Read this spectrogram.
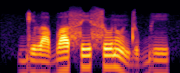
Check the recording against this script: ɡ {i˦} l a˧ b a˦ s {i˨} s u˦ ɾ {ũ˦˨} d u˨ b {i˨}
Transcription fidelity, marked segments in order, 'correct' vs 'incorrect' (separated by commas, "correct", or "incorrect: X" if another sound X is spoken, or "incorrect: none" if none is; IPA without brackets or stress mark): incorrect: i˧, incorrect: i˦, correct, incorrect: i˧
